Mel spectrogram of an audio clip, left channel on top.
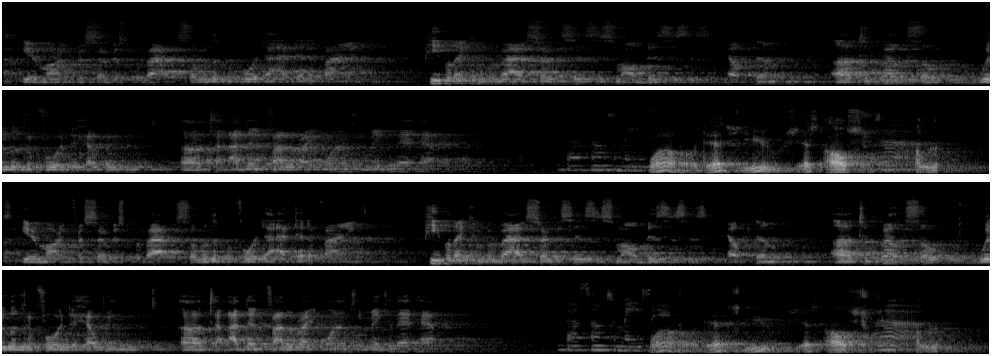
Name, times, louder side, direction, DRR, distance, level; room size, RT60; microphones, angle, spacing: voice 1, 0.0-3.6 4.2-7.8 8.3-9.4 9.8-11.1 11.6-14.4, right 2 dB, 50° right, 3 dB, 1.4 m, -38 dB
voice 2, 15.4-16.7 18.4-19.2, right 3 dB, 70° right, 6 dB, 0.9 m, -47 dB
voice 3, 16.4-18.5 19.0-19.2, left 5 dB, 85° left, 7 dB, 0.5 m, -33 dB
20.0 x 19.0 x 2.6 m, 2.3 s
head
